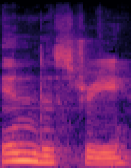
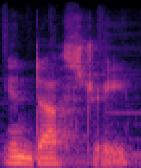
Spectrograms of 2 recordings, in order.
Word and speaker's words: industry: Another short intonation error, rather than industry, first syllable stress, he's saying industry.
